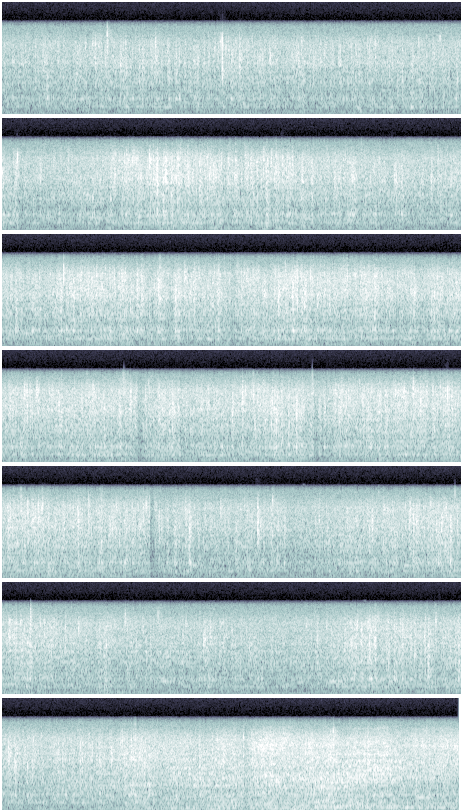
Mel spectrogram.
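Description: Heavy rain, a dense patter of drops on window glass and a flooded driveway, swelling louder a few times. Near the end a passing vehicle begins to come up under the rain.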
